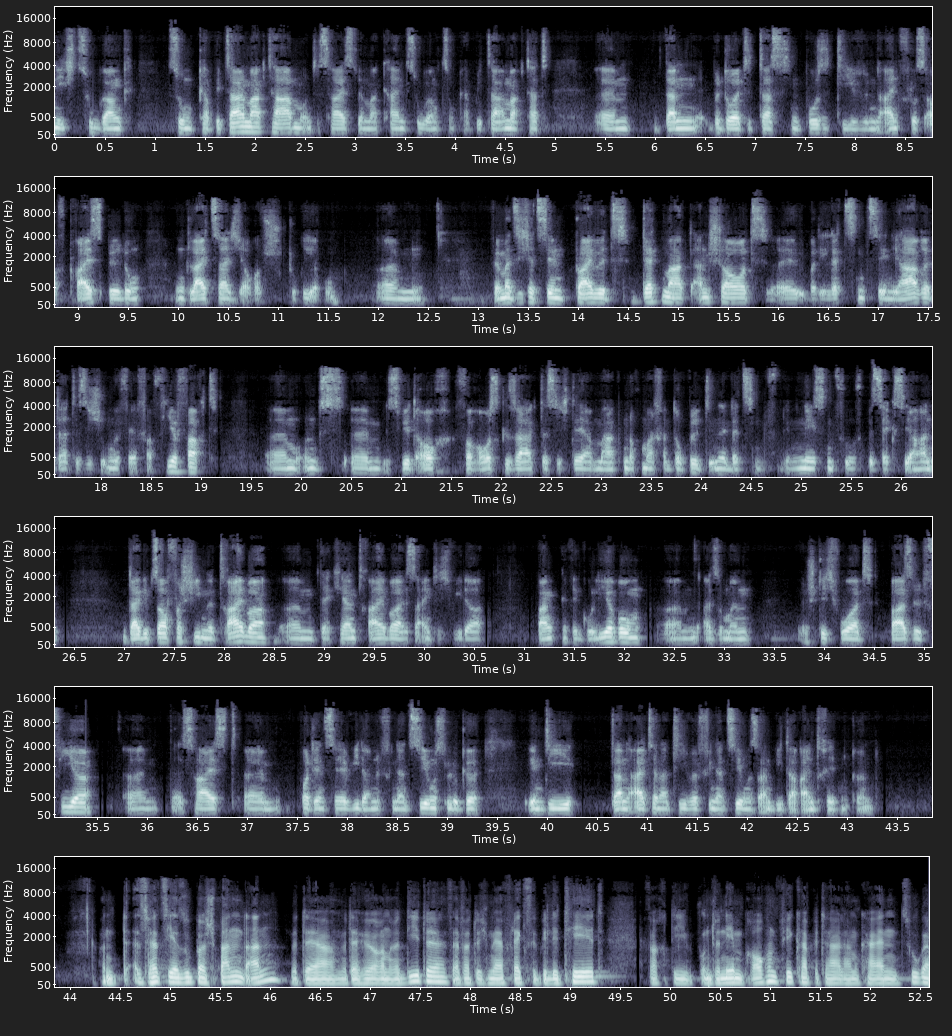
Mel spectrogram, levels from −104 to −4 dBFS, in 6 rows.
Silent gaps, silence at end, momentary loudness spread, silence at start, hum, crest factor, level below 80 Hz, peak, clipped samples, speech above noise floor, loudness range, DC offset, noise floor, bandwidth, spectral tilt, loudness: 35.56-35.60 s; 0 s; 12 LU; 0 s; none; 18 dB; -52 dBFS; -4 dBFS; under 0.1%; 43 dB; 6 LU; under 0.1%; -65 dBFS; 12.5 kHz; -5.5 dB/octave; -23 LUFS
